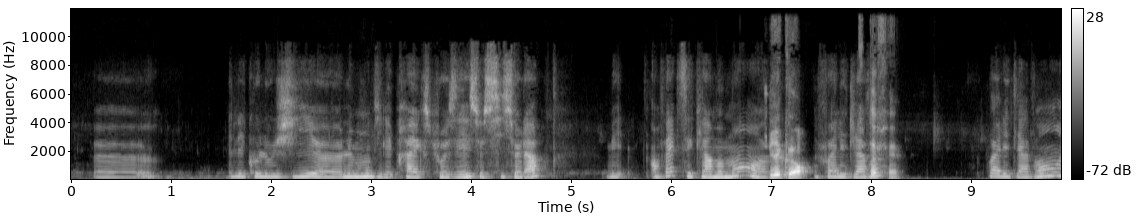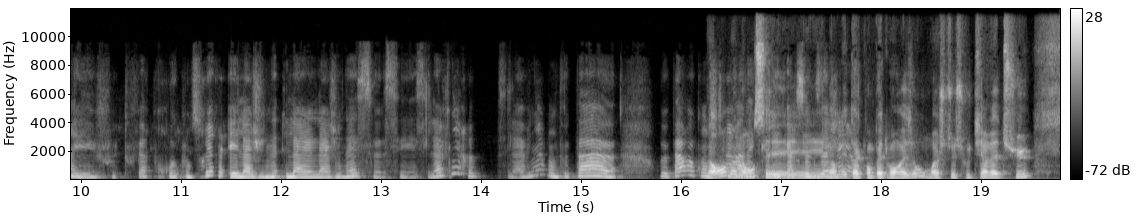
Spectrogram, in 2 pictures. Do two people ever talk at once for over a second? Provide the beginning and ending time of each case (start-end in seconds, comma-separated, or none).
16.2-17.8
